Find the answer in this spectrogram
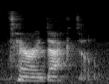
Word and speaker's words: pterodactyl: It's also silent in front of N and T at the beginning of a word, but there aren't that many words like that in English. Some examples are pneumatic, pneumonia, and pterodactyl. A pterodactyl is an extinct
